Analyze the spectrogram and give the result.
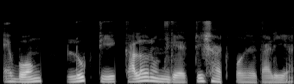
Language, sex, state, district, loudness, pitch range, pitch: Bengali, male, Assam, Hailakandi, -21 LUFS, 105-145 Hz, 125 Hz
